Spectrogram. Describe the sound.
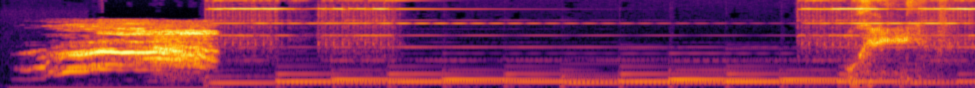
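An incoming call rings on a telephone: a steady electronic trill with fast pulsing holds for several seconds. Short swooping sounds come before it and near its end.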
